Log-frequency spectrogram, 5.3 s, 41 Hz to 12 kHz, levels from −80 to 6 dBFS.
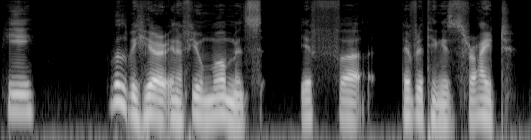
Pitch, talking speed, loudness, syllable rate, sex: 110 Hz, 115 wpm, -19 LUFS, 5.0 syllables/s, male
